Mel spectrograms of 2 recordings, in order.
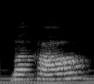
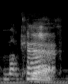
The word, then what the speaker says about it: macaque: Macaw? Is that how you say it? Macaque. Macaque, yeah.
